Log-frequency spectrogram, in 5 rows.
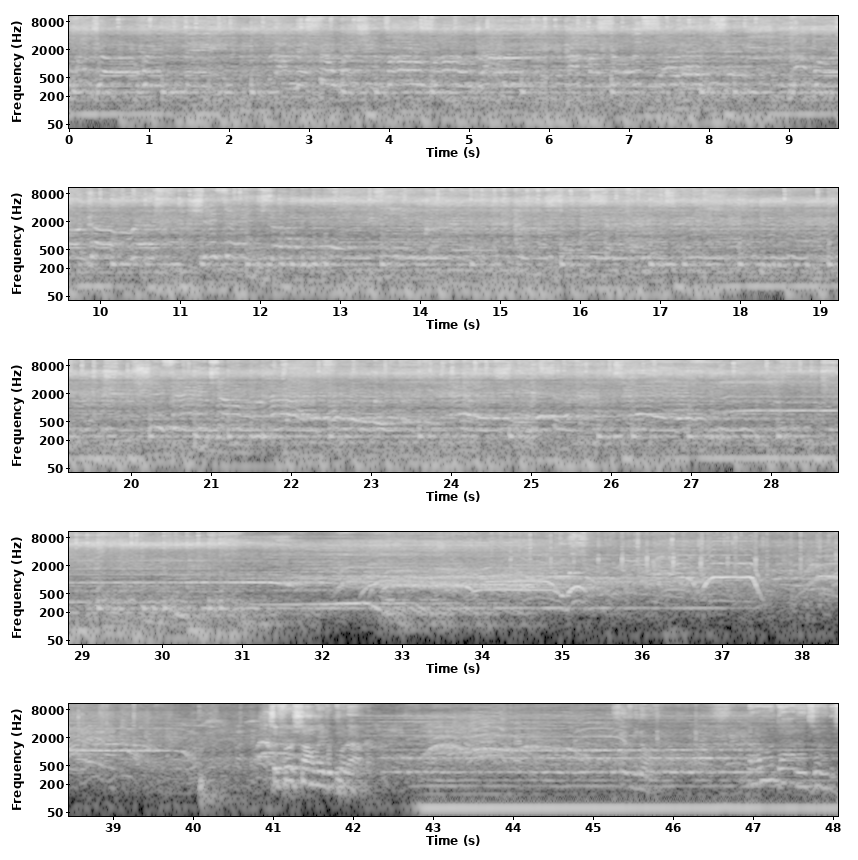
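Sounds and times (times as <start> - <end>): drum kit: 0.0 - 35.5
person singing: 0.0 - 35.5, 42.4 - 48.0
distorted electric guitars: 0.0 - 37.0, 42.3 - 48.0.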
